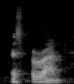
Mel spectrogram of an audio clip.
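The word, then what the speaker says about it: Espérance: But then speaking to other fans that knew more about, was it Esperance? Is that how you say it? Esperance. Yeah, Esperance.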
